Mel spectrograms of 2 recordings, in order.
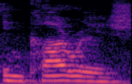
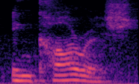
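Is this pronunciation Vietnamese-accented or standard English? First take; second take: standard English; Vietnamese-accented. First: The second syllable is stressed with a schwa. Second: It is said with a Vietnamese-style pronunciation. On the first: The speaker calls it right. "nhấn âm hai và cái này là âm ơ" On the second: The speaker calls it wrong. "Vitlish người ta đọc là encourage"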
